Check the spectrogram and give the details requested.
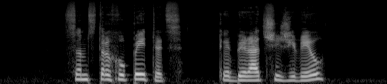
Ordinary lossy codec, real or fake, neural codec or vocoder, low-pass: none; fake; codec, 44.1 kHz, 3.4 kbps, Pupu-Codec; none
